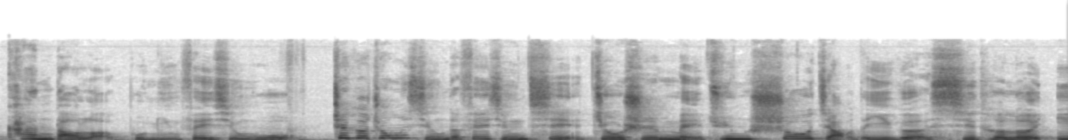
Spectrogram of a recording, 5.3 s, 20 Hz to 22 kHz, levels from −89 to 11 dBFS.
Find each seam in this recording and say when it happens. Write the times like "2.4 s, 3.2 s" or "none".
1.5 s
